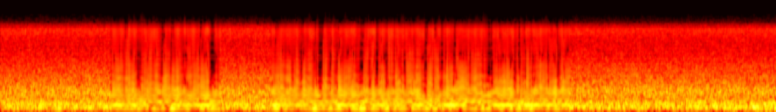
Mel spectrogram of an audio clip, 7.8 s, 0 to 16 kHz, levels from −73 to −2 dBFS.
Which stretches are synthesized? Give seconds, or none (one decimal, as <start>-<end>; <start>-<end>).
1.1-2.2; 2.7-5.7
